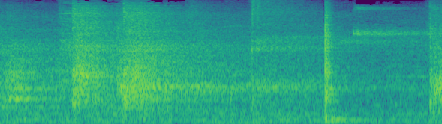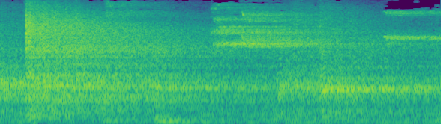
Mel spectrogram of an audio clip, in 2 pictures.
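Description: Racquetball play: the ball bounced on the hardwood floor before the serve, then a sharp crack of the racquet striking the ball about two seconds in, the loudest sound, followed by thuds of the ball and short high squeaks of sneakers on the floor.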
